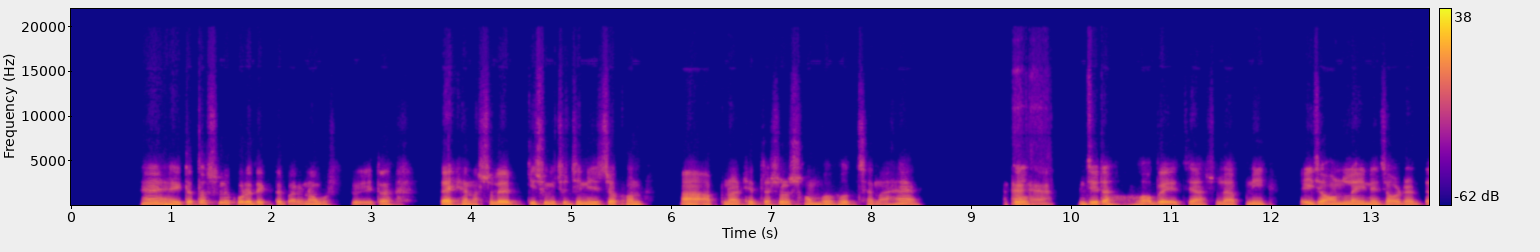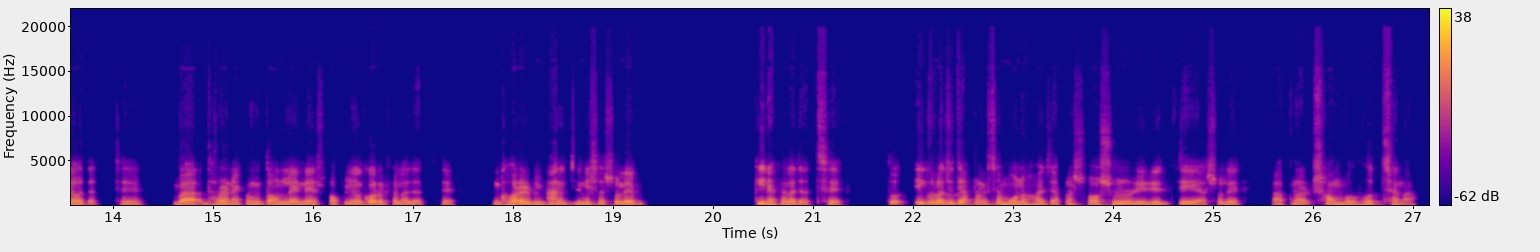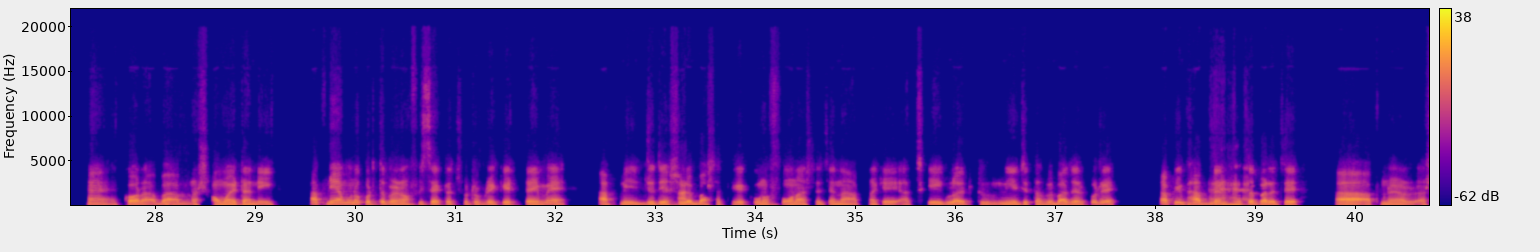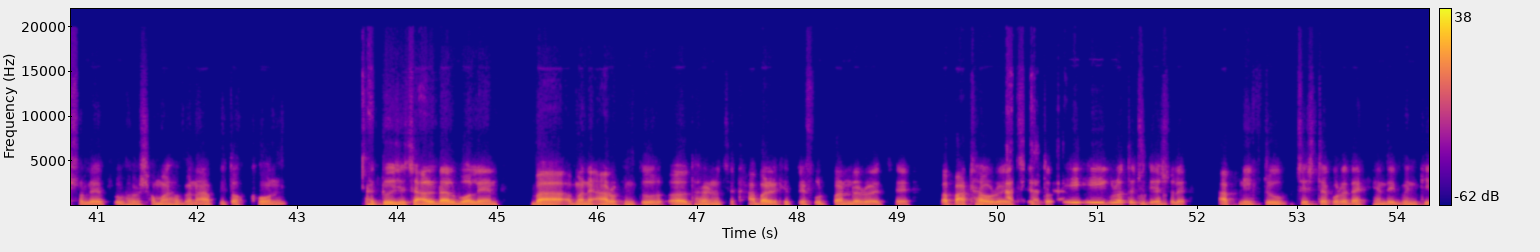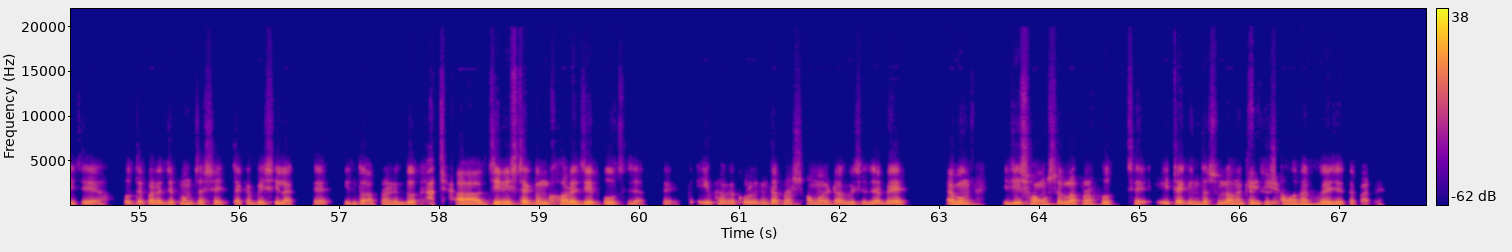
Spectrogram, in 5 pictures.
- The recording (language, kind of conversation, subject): Bengali, advice, দৈনন্দিন ছোটখাটো দায়িত্বেও কেন আপনার অতিরিক্ত চাপ অনুভূত হয়?
- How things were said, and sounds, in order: in English: "Online"; in English: "Order"; in English: "Online"; in English: "Shopping"; swallow; in English: "Break"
